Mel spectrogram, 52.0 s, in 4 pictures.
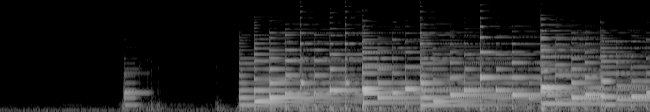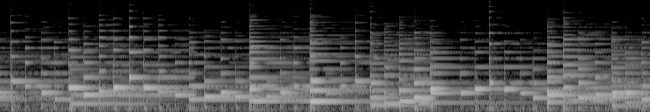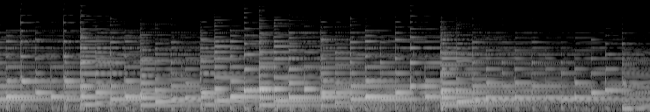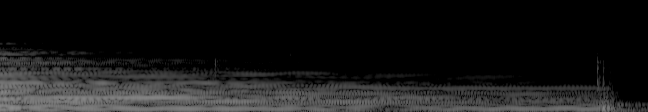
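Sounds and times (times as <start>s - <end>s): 
piano note A: 4.8s - 45.1s.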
